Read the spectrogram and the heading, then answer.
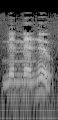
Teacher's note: the noon of the men has assimilated into the mim by progressive assimilation, causing the doggish forte.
